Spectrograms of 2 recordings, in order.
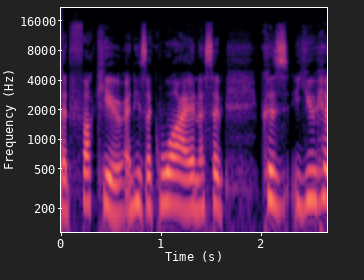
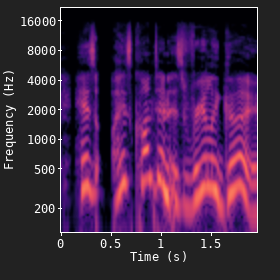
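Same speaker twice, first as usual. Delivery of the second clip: surprised, shocked-sounding, pitched-up tone; 5 semitones higher than usual. Giving a shout-out to a fellow creator, sounding shocked. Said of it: "I sound shocked when I say that".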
